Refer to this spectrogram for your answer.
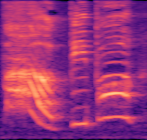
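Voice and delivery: a high, crying shout at people; shouted disbelief. Retold or imitated. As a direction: yell it in disbelief. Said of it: "I'm like".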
